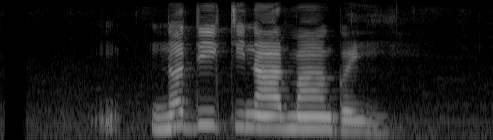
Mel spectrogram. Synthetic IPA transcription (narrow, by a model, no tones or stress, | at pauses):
nʌd̪ikinarmaɡʌj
